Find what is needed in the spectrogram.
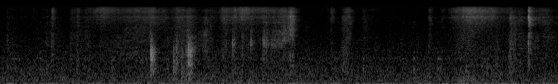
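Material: Paper.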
